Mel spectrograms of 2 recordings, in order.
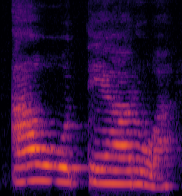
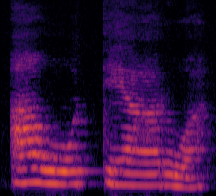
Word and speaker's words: Aotearoa: Ao, ao, ao, not ao, ao, te, a, ro, a. So all the A's are pronounced exactly the same in Māori, so there's quite a few of them in this word.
